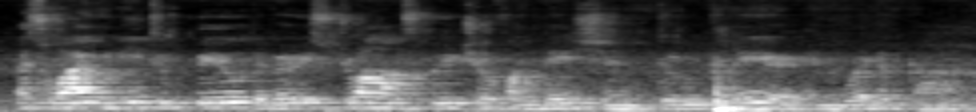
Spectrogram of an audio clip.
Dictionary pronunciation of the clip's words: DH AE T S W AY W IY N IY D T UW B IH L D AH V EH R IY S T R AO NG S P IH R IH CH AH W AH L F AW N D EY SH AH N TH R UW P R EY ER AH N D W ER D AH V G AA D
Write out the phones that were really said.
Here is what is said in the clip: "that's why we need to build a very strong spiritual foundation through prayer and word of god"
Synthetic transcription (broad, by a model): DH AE T S W AY W IY N IY D T UW B IH L D AH V EH R IY S T R AO NG S P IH R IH CH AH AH L F AW N D EY SH AH N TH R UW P L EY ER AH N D W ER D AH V G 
